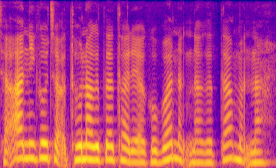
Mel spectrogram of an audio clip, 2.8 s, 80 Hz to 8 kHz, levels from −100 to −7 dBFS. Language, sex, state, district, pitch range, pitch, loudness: Garo, female, Meghalaya, South Garo Hills, 185-235 Hz, 225 Hz, -18 LUFS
